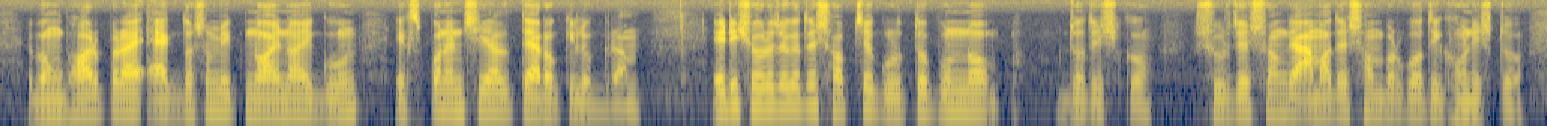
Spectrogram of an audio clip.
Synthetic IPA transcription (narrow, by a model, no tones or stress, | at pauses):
eboŋbʱɔɾpɾaeʔɛk̚d̪ɔʃomiknɔenɔeɡun | eksponenʃialt̪ɛɾokiloɡɾam | eʈiʃoɾod͡ʑoɡet̪̬eʃɔb̚t͡ɕejɡuɾut̪ːop̬uɾno | d͡ʑot̪iʃkʰo | ʃuɾd͡ʑeɾʃɔŋɡeamad̪eɾʃɔmpoɾkoot̪iɡʱoniʃʈo̰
